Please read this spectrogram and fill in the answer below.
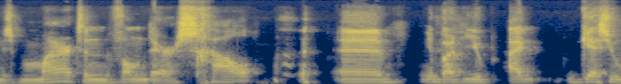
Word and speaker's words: Maarten van der Schaal: on linkedin but it's difficult to do that phonetically because it's my name is martin vonderskal but you i guess you will put it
